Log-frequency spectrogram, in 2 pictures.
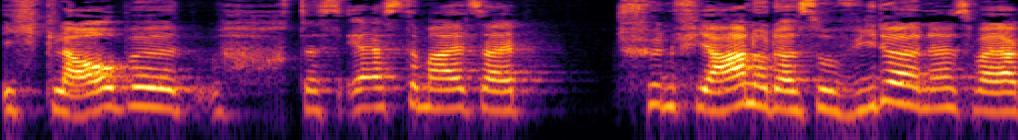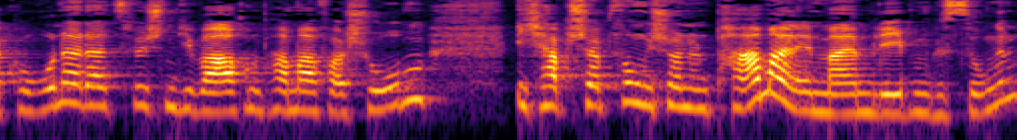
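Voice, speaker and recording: A fairly high-pitched woman's voice in a bright, sharp tone, with ordinary pitch variation over a quiet background. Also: moderate pace. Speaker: classical singer and voice teacher. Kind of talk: casual chat. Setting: home music room by her grand piano.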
